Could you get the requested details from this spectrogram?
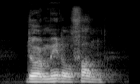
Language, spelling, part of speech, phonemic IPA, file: Dutch, d.m.v., preposition, /dorˈmɪdəlˌvɑn/, Nl-d.m.v..ogg
- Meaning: abbreviation of door middel van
